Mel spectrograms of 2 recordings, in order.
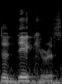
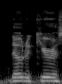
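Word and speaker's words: Doedicurus: Now, just for a little bit of Dodicurus action, or Dodicarus, however you want to say it. Listen, I know I get corrected all the time in the comments. Z, it's pronounced Dodicarus, and I heard HLNA say it too.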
